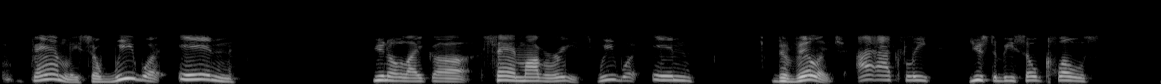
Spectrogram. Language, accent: English, American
